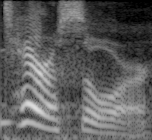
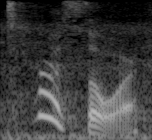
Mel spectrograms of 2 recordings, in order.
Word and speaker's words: pterosaur: So this one, pronounce it for me. Pterosaur. Pterosaur.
